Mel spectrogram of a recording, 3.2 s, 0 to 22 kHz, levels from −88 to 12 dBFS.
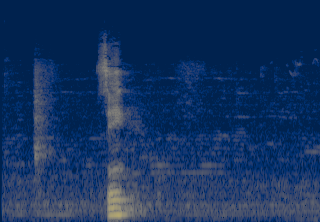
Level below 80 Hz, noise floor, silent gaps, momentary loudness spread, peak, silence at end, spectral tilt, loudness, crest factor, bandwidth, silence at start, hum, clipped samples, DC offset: -66 dBFS; -56 dBFS; none; 26 LU; -10 dBFS; 1.8 s; -5 dB/octave; -26 LUFS; 22 dB; 11 kHz; 0.35 s; none; under 0.1%; under 0.1%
